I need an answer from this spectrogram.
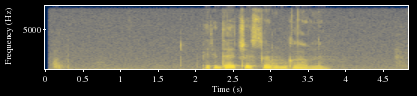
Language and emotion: Russian, sad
